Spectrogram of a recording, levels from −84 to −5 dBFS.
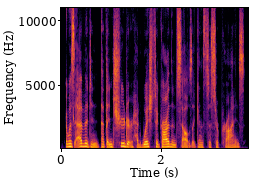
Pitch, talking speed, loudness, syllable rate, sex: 195 Hz, 225 wpm, -19 LUFS, 6.5 syllables/s, female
